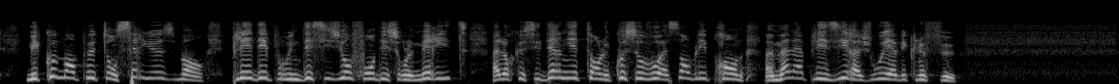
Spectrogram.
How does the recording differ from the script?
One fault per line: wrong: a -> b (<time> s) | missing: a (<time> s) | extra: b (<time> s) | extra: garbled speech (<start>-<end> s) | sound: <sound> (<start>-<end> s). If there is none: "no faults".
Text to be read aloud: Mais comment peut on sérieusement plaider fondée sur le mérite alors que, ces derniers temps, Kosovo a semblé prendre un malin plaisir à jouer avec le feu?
extra: pour une décision (2.7 s)
extra: le (6.0 s)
